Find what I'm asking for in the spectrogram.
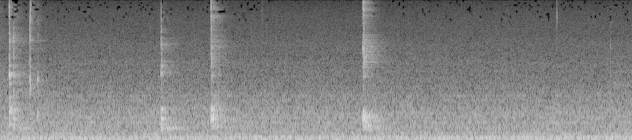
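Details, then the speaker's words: Garage door opener pressed with only an empty trolley to move: a few scattered relay clicks, motor never runs, LED flashes five times and repeats; broken solder joint on the circuit board, fixed by resoldering. "there you go so you see this thing flashing did you hear those clicks and uh little noises it was making so the motor clearly didn't operate"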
